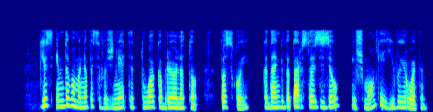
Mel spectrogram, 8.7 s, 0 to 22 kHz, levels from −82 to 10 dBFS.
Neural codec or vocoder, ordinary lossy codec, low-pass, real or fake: none; MP3, 48 kbps; 7.2 kHz; real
